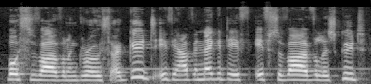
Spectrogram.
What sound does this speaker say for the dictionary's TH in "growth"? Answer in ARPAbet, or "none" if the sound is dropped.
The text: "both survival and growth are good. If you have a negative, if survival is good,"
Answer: TH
